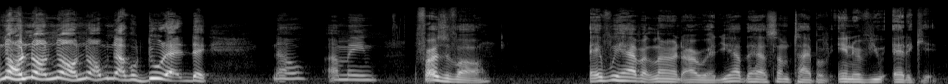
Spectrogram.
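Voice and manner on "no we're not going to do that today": very high, loud, raised, snappy tone. Recounting how a man snapped during an interview, retelling a snapped reply. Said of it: "He kind of snapped when he said".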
